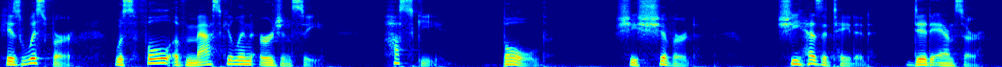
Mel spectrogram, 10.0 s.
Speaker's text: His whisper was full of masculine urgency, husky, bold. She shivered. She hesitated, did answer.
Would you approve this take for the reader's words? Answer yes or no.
yes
